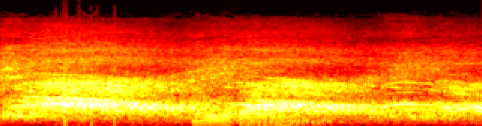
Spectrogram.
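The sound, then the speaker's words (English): A crowd loudly chanting in unison to welcome guests at an evening devotional festival, a dense, sustained wash of many voices lasting about three seconds. “Let us welcome them by loudly chanting.”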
